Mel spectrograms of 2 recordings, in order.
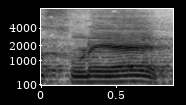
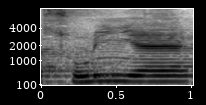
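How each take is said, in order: First: ਸੁਣਿਆ said sun-i-ai, very light i; barely touch the i in ਸੁਣਿਆ; light short i. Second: ਸੁਣੀਐ said su-nee-ai; long ee mistake. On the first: Teacher models the right reading, ਸੁਣਿਆ with short i. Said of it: "ਇੱਥੇ ਪਾਠ ਹੋਏਗਾ". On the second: Teacher shows our wrong reading, ਸੁਣੀਐ with long ee. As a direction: lengthen the middle ee of ਸੁਣੀਐ. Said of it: "ਕੀ ਗਲਤ ਉਚਾਰਨ ਕਰਦੇ ਹਾਂ". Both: Shown as a demonstration.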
